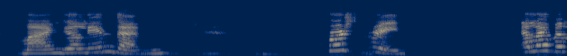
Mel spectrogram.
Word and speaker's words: Mangalindan: and most people introducing me struggle to say Mangalindan. First grade, 11 letters, 4 syllables, too much stress.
